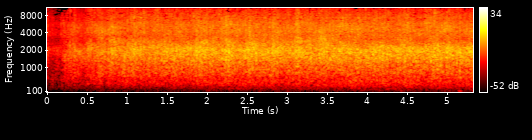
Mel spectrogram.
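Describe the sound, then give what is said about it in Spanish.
A large audience at an event in Madrid applauds steadily as a speaker is called up on stage, a dense wash of clapping that swells in over the first moment and holds strong and even for several seconds, with no voices standing out. “Un gran aplauso.”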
